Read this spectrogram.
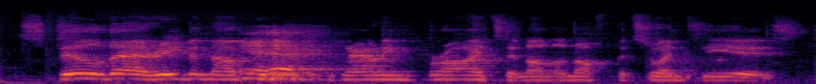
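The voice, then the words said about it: Slight northern English accent. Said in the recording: “You can tell from the accent. You still got a bit of a northern twang.”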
